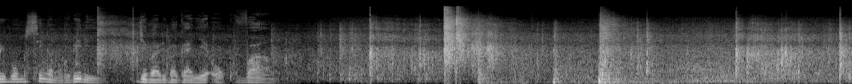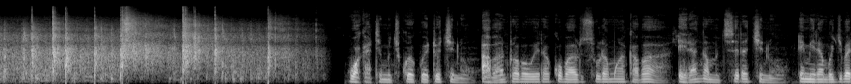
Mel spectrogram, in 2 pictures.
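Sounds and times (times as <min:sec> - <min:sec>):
distant gunshots: 0:00.0 - 0:11.8.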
